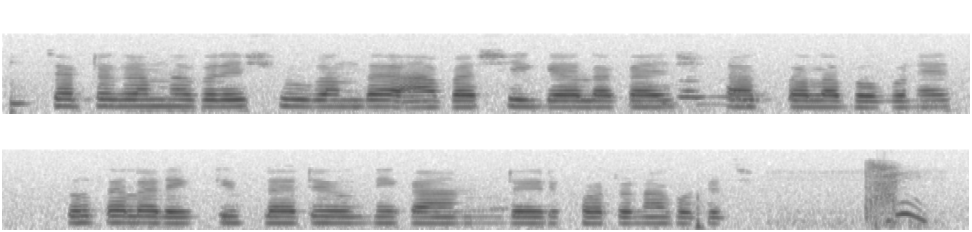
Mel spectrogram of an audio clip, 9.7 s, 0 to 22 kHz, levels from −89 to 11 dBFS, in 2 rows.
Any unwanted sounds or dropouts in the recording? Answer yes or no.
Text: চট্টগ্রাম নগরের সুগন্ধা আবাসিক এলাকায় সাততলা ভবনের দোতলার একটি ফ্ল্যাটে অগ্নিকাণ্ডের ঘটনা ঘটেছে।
yes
